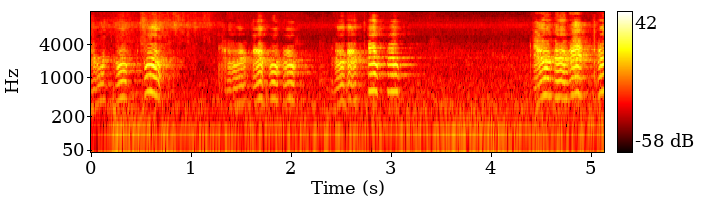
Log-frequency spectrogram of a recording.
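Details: A pet talking rose-ringed (ringneck) parakeet, said to say "mummy papa", talks in high, nasal, squeaky bursts of speech-like syllables, four short phrases over five seconds, with faint room noise behind.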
